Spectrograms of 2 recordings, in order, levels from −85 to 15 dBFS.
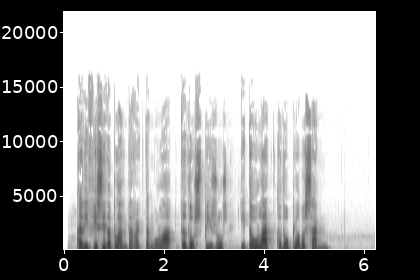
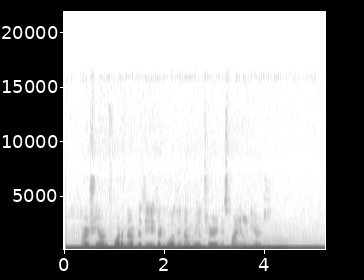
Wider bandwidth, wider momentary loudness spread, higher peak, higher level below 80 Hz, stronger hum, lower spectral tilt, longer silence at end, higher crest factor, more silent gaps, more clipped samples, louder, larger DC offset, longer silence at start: first, 16 kHz vs 2.1 kHz; first, 9 LU vs 3 LU; first, 0 dBFS vs -16 dBFS; second, -56 dBFS vs -22 dBFS; second, none vs 50 Hz at -25 dBFS; second, -5 dB/octave vs -9 dB/octave; first, 0.95 s vs 0 s; first, 18 dB vs 6 dB; neither; neither; first, -18 LUFS vs -27 LUFS; neither; first, 0.25 s vs 0 s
